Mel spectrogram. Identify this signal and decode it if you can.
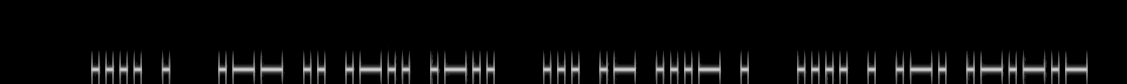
Morse code, heard as a keyed tone, about 17 wpm, 700 Hz. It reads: HE WILL SAVE HER.
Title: Sentences from Top 1100 Words 17wpm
